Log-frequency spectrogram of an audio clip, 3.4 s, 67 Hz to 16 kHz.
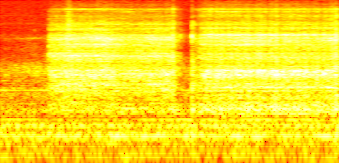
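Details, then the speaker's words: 710 telephone with a suspect photocopied dial label: a busy mechanical whirring runs while the rotary dial returns, stopping briefly then resuming, because the dial's clutch isn't working and is driving the whole mechanism; dial otherwise runs fine. "How does it dial though? Is it any... yeah, doesn't run bad, but the clutch thing in the dial isn't working because I can hear that's making all the mechanism run that way, and it shouldn't be."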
